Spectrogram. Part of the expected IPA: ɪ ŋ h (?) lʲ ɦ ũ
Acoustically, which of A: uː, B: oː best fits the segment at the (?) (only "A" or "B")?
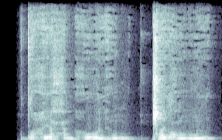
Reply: B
